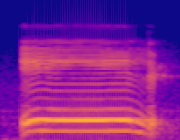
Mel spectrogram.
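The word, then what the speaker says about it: ஏழு: Again, ഏഴ്. I didn't want to put double E and make it as eel. It's ഏഴ്. ആറ്, ഏഴ്.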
